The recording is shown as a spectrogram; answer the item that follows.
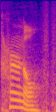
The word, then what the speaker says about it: colonel: right way sorry sorry so this word is Kernel colel yeah and it sounds like a popcorn kernel right this is like a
